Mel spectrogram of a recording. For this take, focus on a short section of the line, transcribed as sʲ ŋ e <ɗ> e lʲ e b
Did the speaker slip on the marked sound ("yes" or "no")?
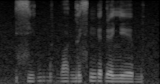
no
